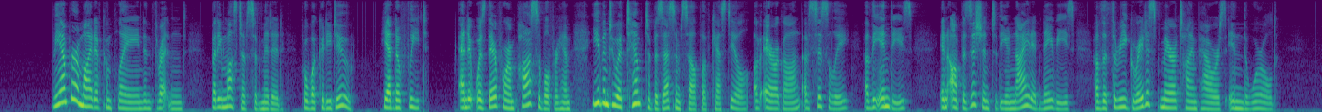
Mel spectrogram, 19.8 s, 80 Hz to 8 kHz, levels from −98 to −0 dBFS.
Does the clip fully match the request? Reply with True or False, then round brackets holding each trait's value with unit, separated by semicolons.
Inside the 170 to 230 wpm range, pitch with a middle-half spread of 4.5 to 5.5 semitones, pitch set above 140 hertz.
False (175 wpm; 3.7 semitones; 185 Hz)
